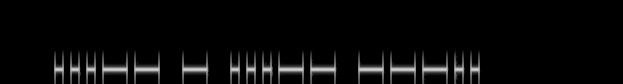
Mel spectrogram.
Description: Morse code, heard as a keyed tone, about 15 wpm, 700 Hz. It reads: 3T38
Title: Common Cut Numbers - 4-Digit 15wpm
